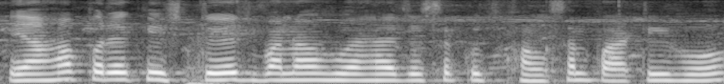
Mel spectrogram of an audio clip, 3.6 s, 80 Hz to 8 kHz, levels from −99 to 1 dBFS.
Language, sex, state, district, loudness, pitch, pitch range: Hindi, female, Jharkhand, Garhwa, -13 LUFS, 225 Hz, 220-235 Hz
